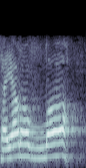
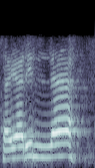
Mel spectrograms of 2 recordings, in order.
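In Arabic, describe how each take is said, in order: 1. الصوت مفتوح بعد الراء، واللام مفخمة. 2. الصوت ممال بعد الراء، واللام مرققة. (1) "بالفتح والتغليظ" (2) "بالإمالة والترقيق"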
